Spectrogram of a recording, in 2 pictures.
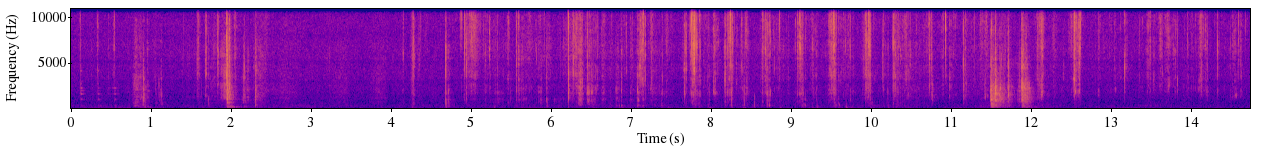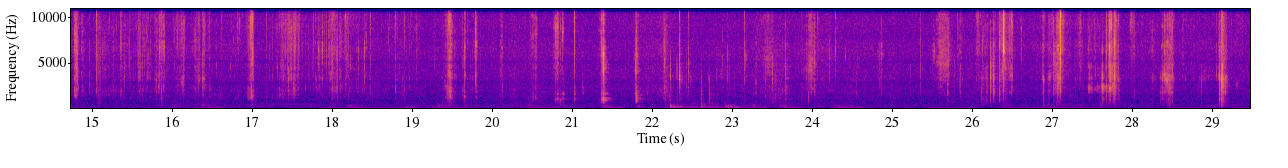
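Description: Hands handling and pulling slime: sticky tearing and crackling with irregular sharp clicks and pops.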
